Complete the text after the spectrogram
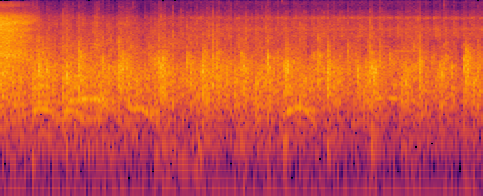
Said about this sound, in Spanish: A ver, démosle un aplauso al Señor. Gloria a Dios.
